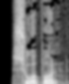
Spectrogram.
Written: surbund

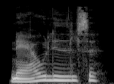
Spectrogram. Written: nervelidelse

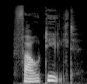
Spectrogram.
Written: fagdelt

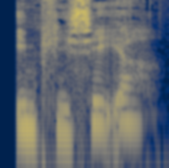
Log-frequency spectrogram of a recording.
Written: implicere

